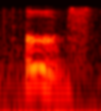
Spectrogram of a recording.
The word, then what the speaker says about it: herbs: it coffee direction naturally herbs I think that I mean I don't anybody pronounces the H unless they're talking about a guy named herb um I think that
